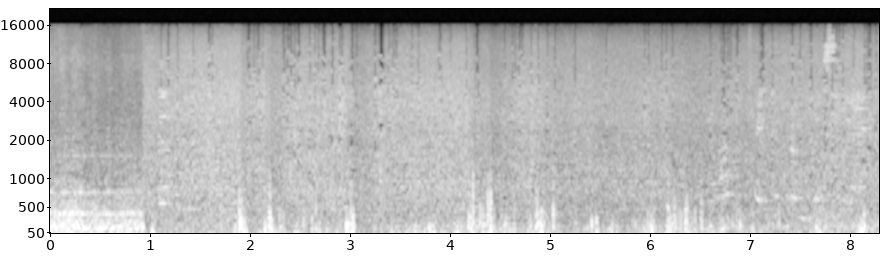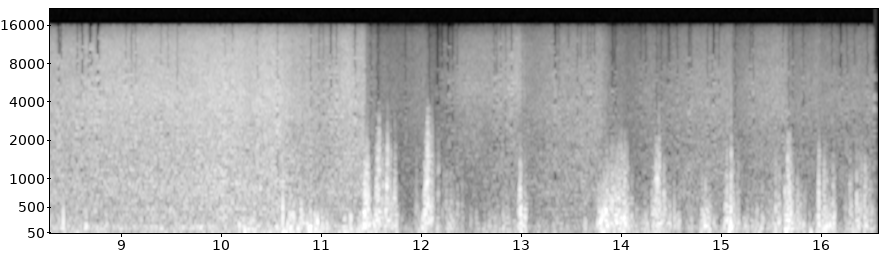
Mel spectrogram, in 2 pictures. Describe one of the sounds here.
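Rough sea waves churn and splash below.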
